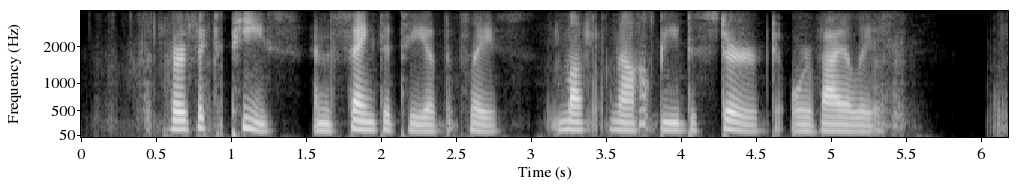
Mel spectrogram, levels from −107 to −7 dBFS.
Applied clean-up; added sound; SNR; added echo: neural separator model SepFormer WHAMR!.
